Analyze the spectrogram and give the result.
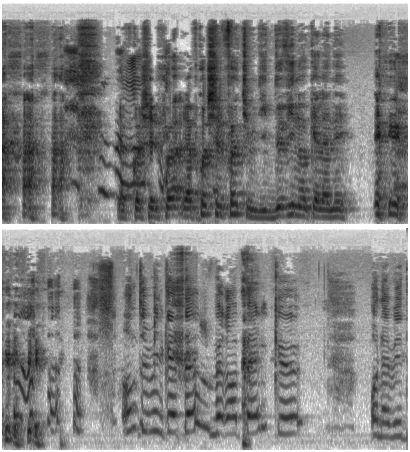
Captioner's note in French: rires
